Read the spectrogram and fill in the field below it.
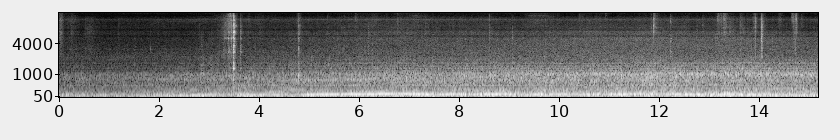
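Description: A 2026 Hyundai Kona with a 1.6-litre turbo four-cylinder pulls away in sport mode. The cabin engine drone rises steadily in pitch and loudness over several seconds, then holds a moderate hum.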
